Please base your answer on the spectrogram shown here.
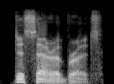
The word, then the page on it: decerebrate: British English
